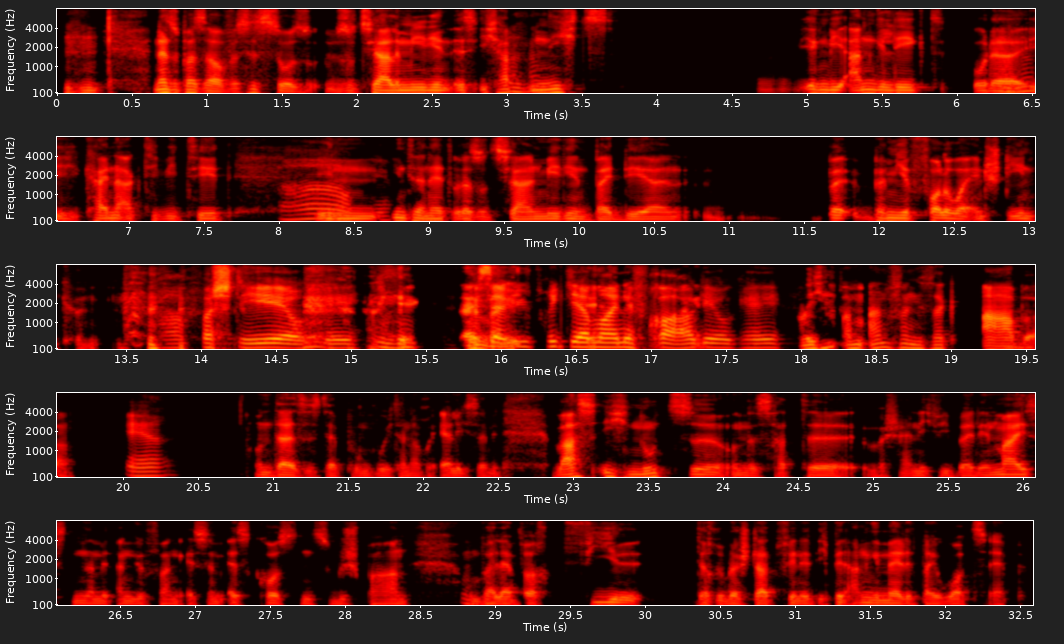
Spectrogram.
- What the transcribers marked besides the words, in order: laugh; laughing while speaking: "Okay, nicht"; unintelligible speech; stressed: "aber"
- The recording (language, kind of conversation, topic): German, podcast, Hand aufs Herz, wie wichtig sind dir Likes und Follower?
